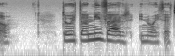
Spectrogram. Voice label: "nifer", Welsh

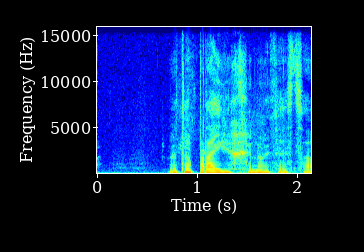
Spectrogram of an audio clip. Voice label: "braich", Welsh

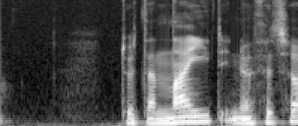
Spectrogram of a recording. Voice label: "naid" Welsh

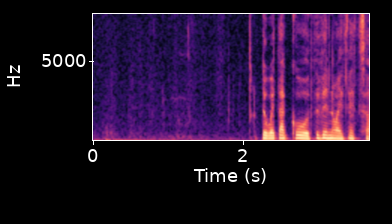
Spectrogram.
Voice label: "gwddf", Welsh

